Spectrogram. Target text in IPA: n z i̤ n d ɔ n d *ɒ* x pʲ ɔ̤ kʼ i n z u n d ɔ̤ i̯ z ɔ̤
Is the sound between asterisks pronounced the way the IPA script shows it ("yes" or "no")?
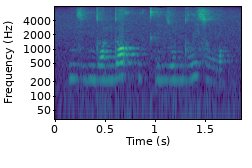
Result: yes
